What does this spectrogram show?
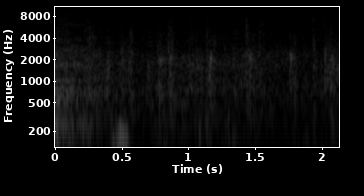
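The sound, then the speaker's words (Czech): An audience claps steadily in the Vrtbovská zahrada (Vrtba Garden), a dense patter of many hands applauding together, sustained and fairly loud throughout with no voices rising above it. “Doprovoďte dámy na fotografování za zničujícího potlesku, kterým celá Vrtbovská zahrada tleská vašemu svědectví.”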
